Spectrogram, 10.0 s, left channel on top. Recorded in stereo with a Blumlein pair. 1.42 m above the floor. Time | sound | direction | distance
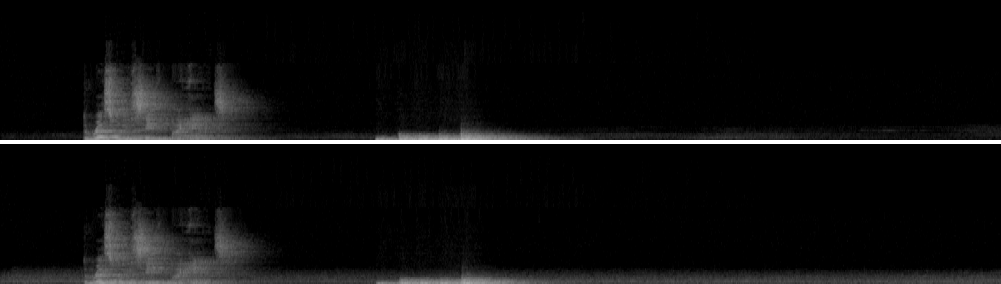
0.8 | a man speaking | 15° left | 0.6 m
3.8 | knocking | 50° left | 1.2 m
